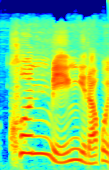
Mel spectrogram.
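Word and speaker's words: 昆明: 여러분 이 지명은요. 쿤밍이라고 읽습니다.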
